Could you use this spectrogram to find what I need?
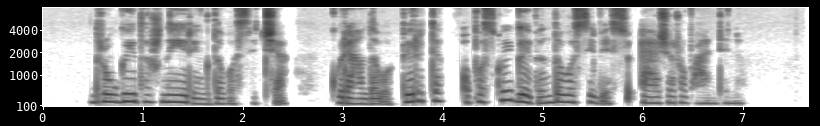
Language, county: Lithuanian, Telšiai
